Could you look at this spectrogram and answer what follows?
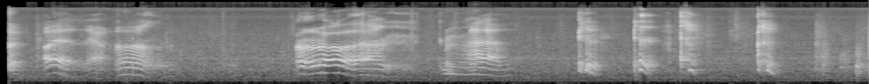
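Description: A young child babbles and squeals, then gives about four short, dry coughs that may be put on.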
